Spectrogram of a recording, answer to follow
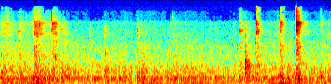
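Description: Near silence with a few faint, short wet clicks of mouths biting and chewing ripe mango slices, a small cluster of them about three seconds in.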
